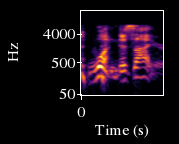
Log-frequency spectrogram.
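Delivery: loud, slow movie trailer voice. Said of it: "I can help you with the trailer voice".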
